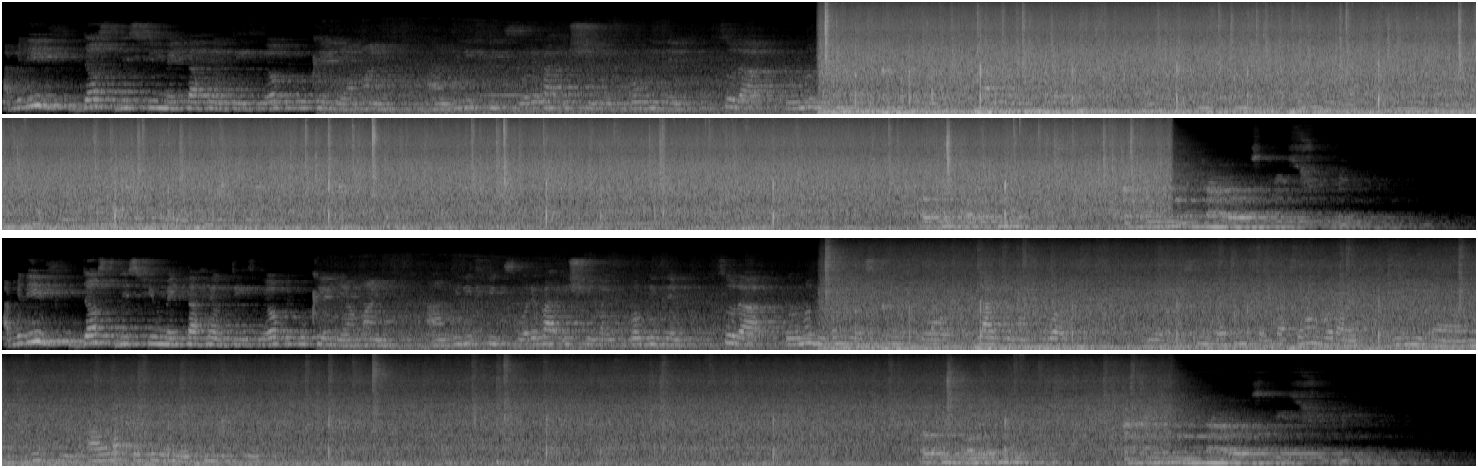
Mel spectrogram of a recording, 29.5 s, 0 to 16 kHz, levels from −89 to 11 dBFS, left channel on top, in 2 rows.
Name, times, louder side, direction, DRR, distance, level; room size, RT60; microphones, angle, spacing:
voice 1, 0.0-3.9 4.2-6.9 7.2-10.7 11.4-13.6 13.9-17.4 19.7-20.1, right 2 dB, 45° right, 3 dB, 0.7 m, -39 dB
Bus, 3.1-22.9, left 1 dB, 10° right, 1.7 m, -49 dB
sound 1, 8.1-26.5, left 9 dB, 75° left, 0.4 m, -31 dB
voice 2, 23.9-24.9 25.9-28.2, equal, 50° left, 0 dB, 2.1 m, -35 dB
19.0 x 11.0 x 4.2 m, 2.6 s
head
